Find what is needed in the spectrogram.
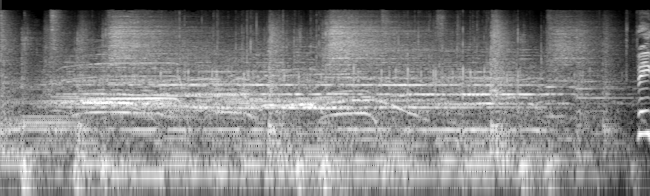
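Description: Live rock band with electric guitars and drums ringing out held chords at the close of a song, while the crowd cheers and whoops; the sound eases off near the end.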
